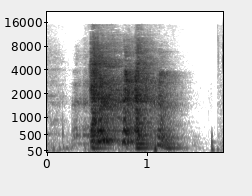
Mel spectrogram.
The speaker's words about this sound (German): Und ein Moment, ich muss mal ganz kurz husten.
